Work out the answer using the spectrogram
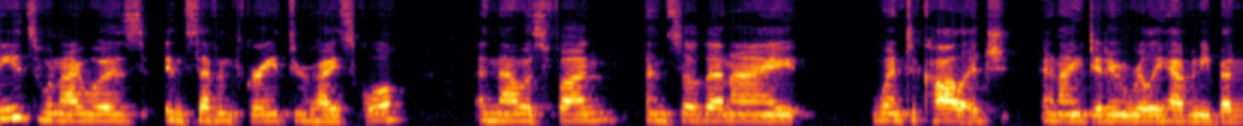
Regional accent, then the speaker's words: Milwaukee, Wisconsin, United States; moved away as an adult; also born or lived in Chicago; now in Los Angeles, United States; I'm from Milwaukee. Milwaukee. I moved here from Chicago. Yeah, I did 3 years of stand-up in Milwaukee and then three in Chicago

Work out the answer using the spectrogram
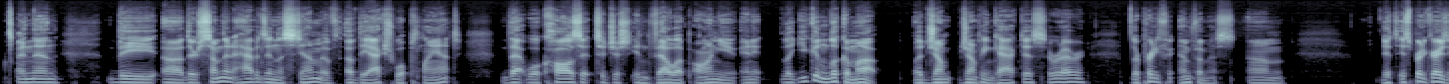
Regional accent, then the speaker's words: Alabama, United States; moved away as an adult; now in Tucson, United States; born and raised in Alabama.

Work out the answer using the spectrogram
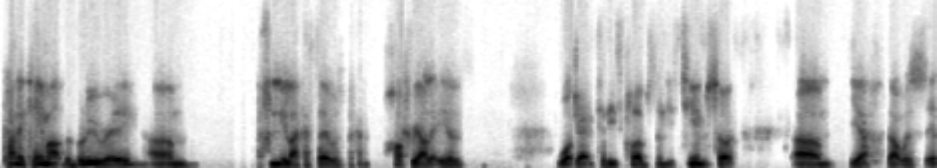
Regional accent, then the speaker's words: Nottingham, East Midlands, United Kingdom; moved away; also born or lived in Minnesota; back from my hometown really in Nottingham

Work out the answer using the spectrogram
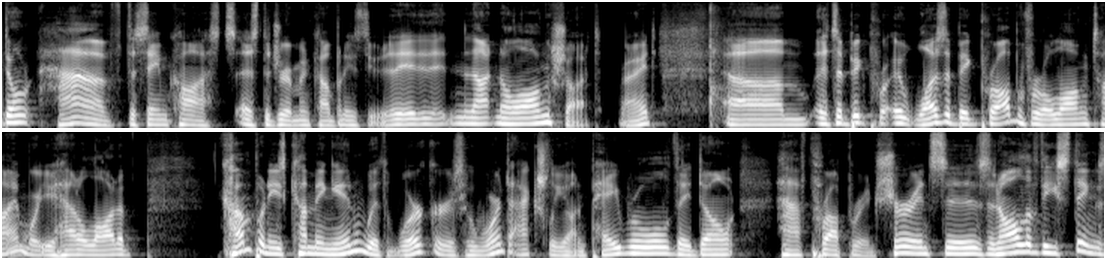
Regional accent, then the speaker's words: Canada; moved away as an adult; I was raised in Canada

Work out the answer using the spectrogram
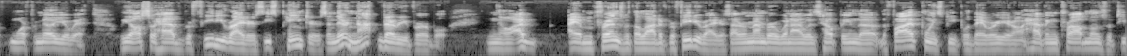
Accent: U.S. Virgin Islands; now in United States; I said I came from the Virgin Islands.

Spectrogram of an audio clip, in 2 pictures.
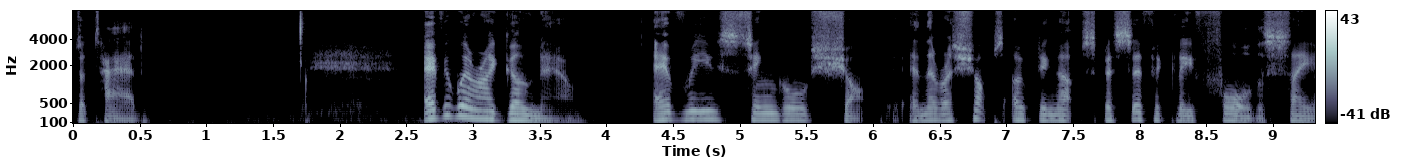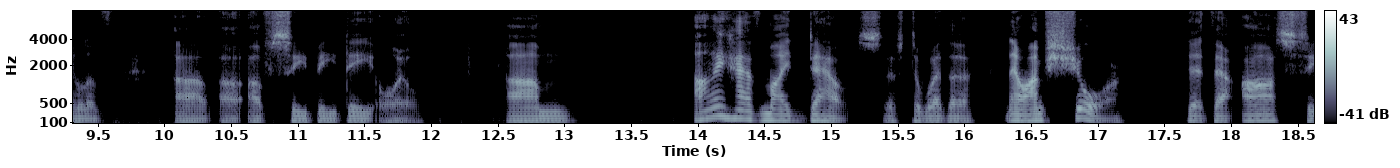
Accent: England, United Kingdom; I'm English

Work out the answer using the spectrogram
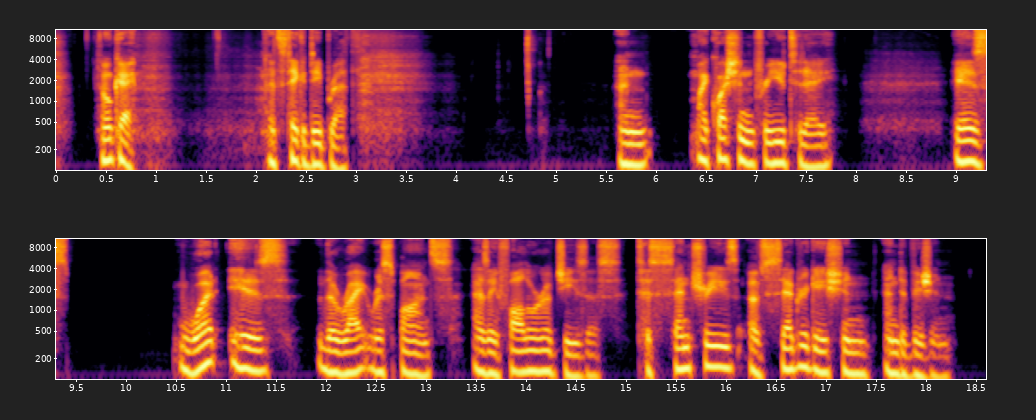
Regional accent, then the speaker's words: Albuquerque, New Mexico, United States; now in Portland, United States; I am also Latino. I was born and raised in Albuquerque, New Mexico, where the minority is the majority in much of the city. When I first moved to Portland

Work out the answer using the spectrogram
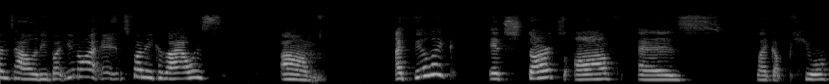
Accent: Haiti; born there; also born or lived in Dominican Republic; I was born in Haiti and adopted from Haiti. Actually, an illegal adoption, more of a trafficking case.

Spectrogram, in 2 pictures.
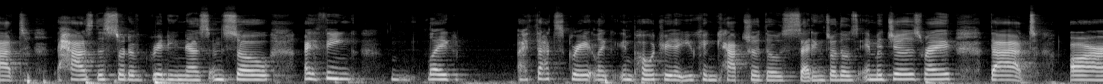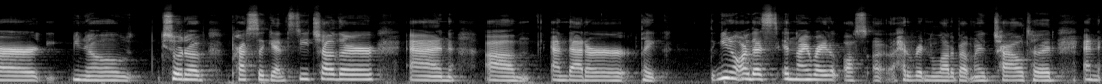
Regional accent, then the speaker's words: Southern California, United States; I'm from Southern California

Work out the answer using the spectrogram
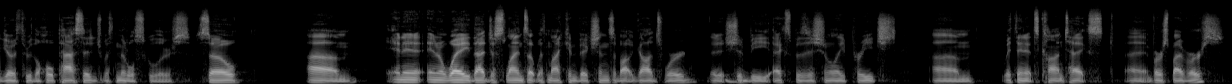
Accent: Yorktown, Virginia, United States; moved away as an adult; now in London, Kentucky, United States; I'm from Yorktown, Virginia

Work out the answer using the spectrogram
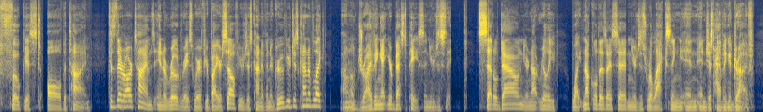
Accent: United States; I'm an American

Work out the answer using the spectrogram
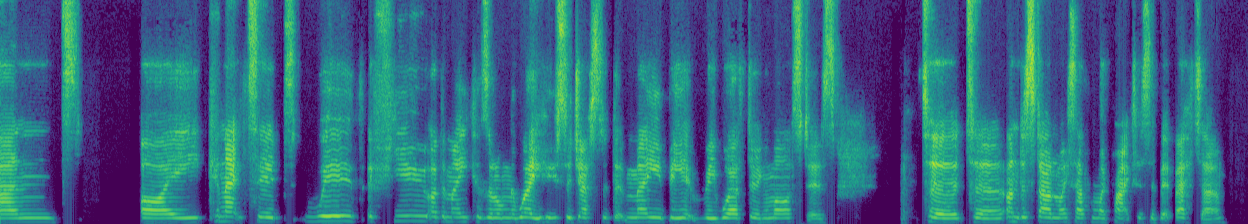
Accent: France; moved away as an adult; now in United Kingdom; But I grew up in France and moved back to the UK when I was 18 to study performance and theatre, and moved swiftly into more kind of costume design.

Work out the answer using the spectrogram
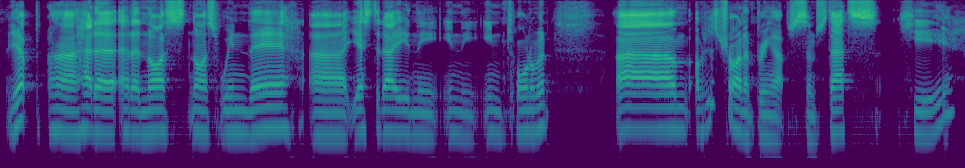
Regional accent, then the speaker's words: Australia; as an Aussie on tour

